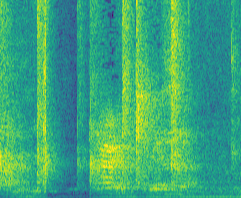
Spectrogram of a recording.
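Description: Several people clapping their hands in uneven, scattered claps, broken by a short lull a little under a second in.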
